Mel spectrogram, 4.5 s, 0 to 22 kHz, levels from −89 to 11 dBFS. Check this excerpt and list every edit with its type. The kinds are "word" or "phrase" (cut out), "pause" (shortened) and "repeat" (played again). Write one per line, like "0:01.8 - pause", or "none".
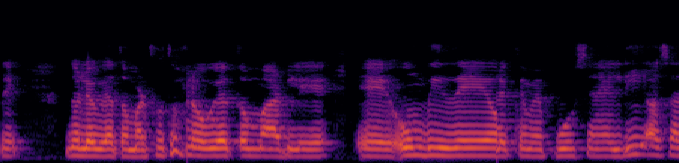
0:01.2 - phrase
0:02.3 - pause
0:03.3 - word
